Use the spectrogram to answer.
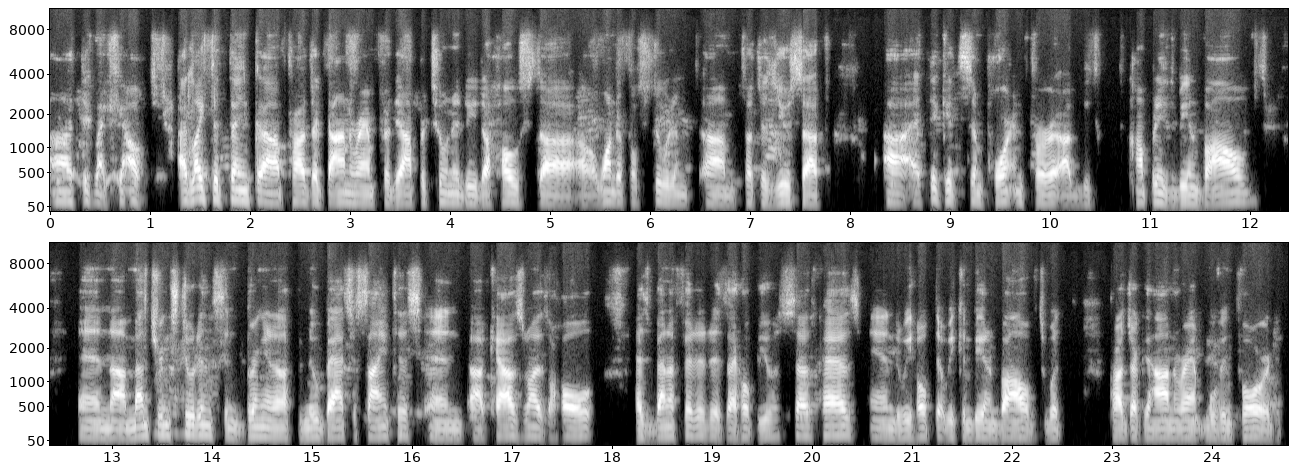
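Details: Adult male speaker; normal speech.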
